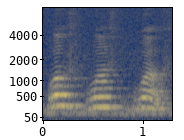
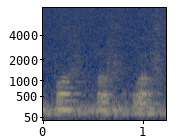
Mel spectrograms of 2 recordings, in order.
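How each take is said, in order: First: Barking woof woof, louder. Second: Soft, hushed woof woof; whispered bark. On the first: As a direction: bark it out like a noisy dog. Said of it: "He's barking so loud". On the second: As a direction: bark as if the baby is sleeping. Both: Shown as a demonstration.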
